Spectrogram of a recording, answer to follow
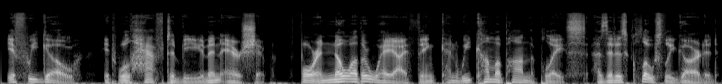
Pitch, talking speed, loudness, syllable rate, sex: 90 Hz, 240 wpm, -20 LUFS, 5.5 syllables/s, male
